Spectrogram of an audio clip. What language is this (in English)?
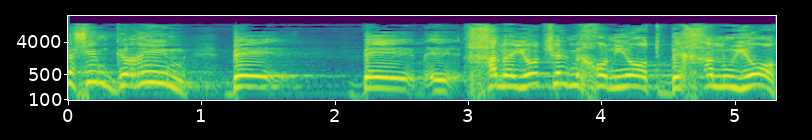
Hebrew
